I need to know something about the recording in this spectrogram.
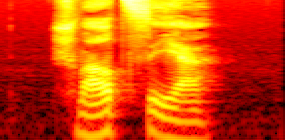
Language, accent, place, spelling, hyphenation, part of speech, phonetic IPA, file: German, Germany, Berlin, Schwarzseher, Schwarz‧se‧her, noun, [ˈʃvaʁt͡szeːɐ], De-Schwarzseher.ogg
- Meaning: 1. pessimist 2. someone who watches television without paying their television licence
